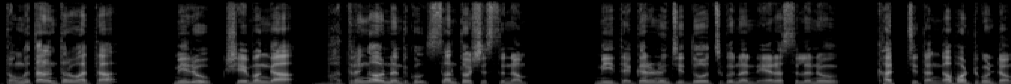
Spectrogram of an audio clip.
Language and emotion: Telugu, happy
